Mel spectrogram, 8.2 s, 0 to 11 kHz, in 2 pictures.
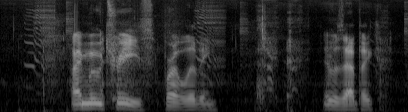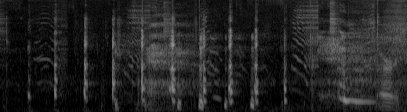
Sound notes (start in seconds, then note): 4.2 laughing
